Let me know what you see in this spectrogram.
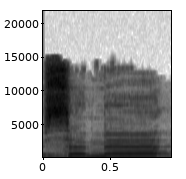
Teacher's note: Yani kesreye meyletmek. Kesreye semme dediğimiz zaman kesreye meyletmiş oluruz ki buna imale denir.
